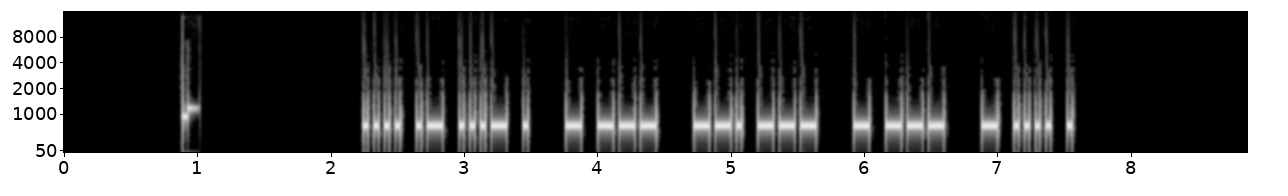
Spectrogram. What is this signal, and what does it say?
Morse code, heard as a keyed tone, about 30 wpm, 700 Hz. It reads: HAVE TO GO TO THE
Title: Sets of 5 Words Encore 30wpm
